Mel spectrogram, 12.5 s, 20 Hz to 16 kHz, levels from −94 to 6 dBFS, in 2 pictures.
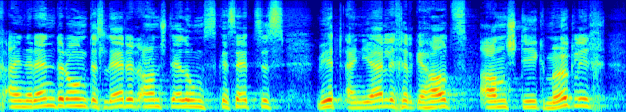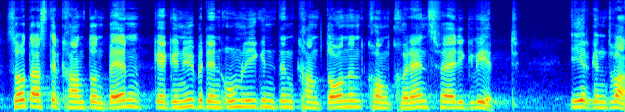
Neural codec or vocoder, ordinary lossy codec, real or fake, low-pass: none; Opus, 32 kbps; real; 14.4 kHz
